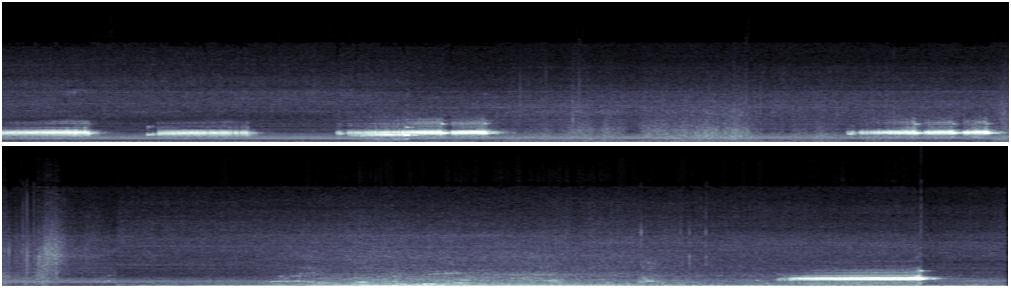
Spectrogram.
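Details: Frogs croaking in rice fields in the rainy season; a series of short buzzy croaks, then a pause filled with low rumbling background noise before one more rasping croak near the end.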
